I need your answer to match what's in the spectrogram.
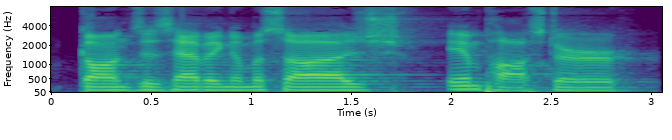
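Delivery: golem guard character voice. Voicing a golem who points at an intruder: voicing a golem. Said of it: "the golem points at you and says".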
